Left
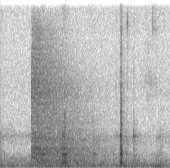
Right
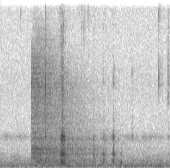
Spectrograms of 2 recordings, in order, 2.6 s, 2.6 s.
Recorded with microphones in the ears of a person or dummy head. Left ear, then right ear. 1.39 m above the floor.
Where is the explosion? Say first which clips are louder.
Left 1 dB; 5° left (ahead or behind), 0.8 m.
